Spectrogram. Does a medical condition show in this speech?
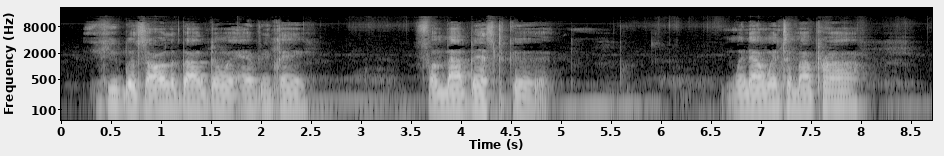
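Yes: cerebral palsy; arthritis.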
